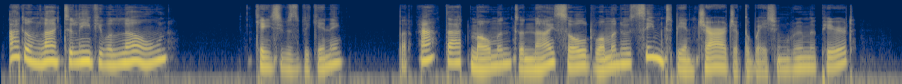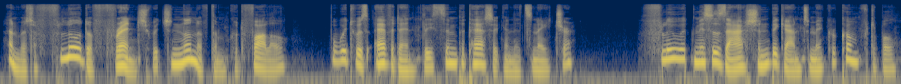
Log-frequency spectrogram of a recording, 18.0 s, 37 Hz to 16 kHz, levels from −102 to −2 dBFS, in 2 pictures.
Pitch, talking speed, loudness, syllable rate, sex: 145 Hz, 195 wpm, -24 LUFS, 5.8 syllables/s, male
